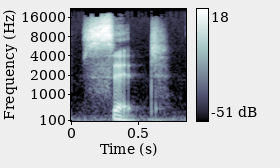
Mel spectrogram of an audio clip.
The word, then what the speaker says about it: sit: No hay que confundirla con el de sit down, porque aunque es muy poca la diferencia, sí la hay en la pronunciación. Una es seat y otra es sit. Esta significa asiento, aunque la pronunciación fonética sí es S-I-T, sit.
